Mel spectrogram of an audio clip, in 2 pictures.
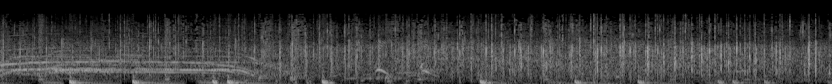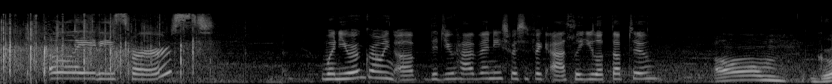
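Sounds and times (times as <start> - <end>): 
audience applause: 0.0 - 10.4
speech: 11.6 - 16.6.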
